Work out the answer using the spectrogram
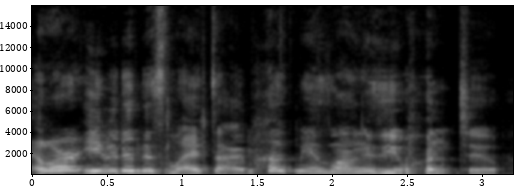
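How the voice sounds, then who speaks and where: Woman acting bubbly girl, high voice, clingy, playful, dramatic story character. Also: lively intonation, fairly quick, creaky, darkish tone. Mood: playfully insistent.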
